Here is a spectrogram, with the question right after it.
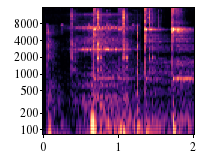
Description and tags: BRASSEUR Justine 2020 2021 Mixt
This sound was inspired by "prehistoric/primitive music". The idea behind this process was to create a sound exclusively with natural elements. I recorded noises made from knocking on different surfaces : glass, metal, stone and a bamboo stick. I added echo and blowing effects while using different panoramic settings to create dimensions and a more realistic atmosphere to the sound.
bamboo, glass, knock, metal, preliterate, raw-material, stone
